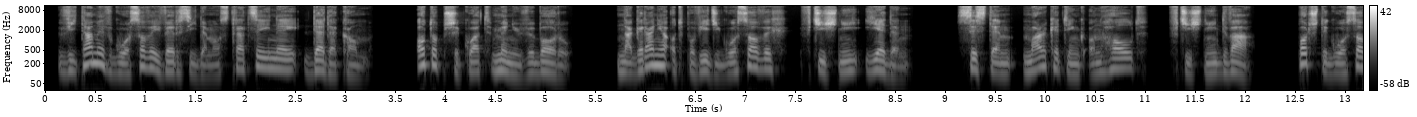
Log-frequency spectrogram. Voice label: Voice over Pools man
